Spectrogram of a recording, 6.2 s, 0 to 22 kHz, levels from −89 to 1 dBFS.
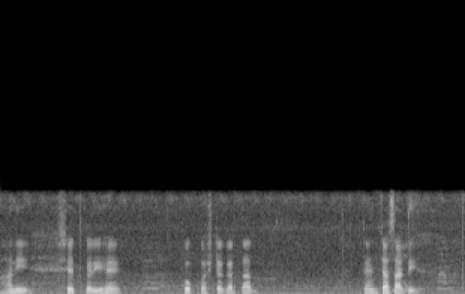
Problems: constant background noise, continuous background conversations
